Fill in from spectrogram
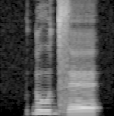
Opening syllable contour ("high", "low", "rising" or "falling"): high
